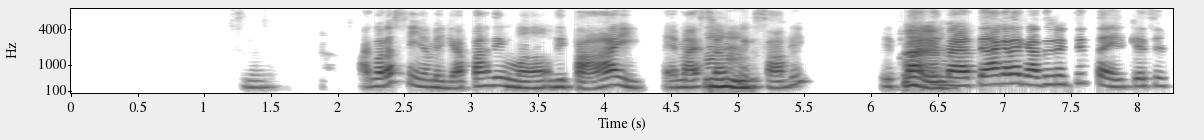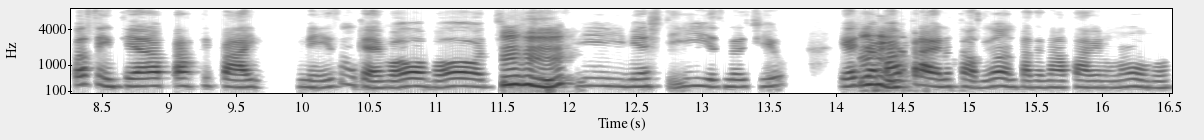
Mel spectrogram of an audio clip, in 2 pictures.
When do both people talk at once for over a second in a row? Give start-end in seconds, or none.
none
